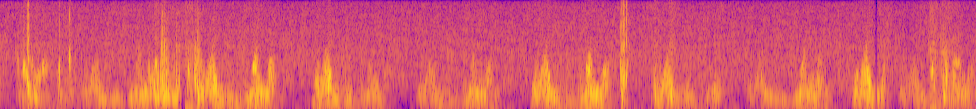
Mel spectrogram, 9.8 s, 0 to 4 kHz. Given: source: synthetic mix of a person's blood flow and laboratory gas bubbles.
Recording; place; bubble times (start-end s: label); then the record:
Doppler ultrasound of blood flow; precordium
0.15-0.49 s: bubbles
0.55-0.64 s: bubbles
0.67-0.73 s: bubbles
1.46-1.82 s: bubbles
1.85-2.05 s: bubbles
6.17-6.31 s: bubbles
6.51-6.60 s: bubbles
6.68-6.77 s: bubbles
9.29-9.62 s: bubbles
From the record:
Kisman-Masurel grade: 223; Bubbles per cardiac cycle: several, 3 to 8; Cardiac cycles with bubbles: 10 to 50%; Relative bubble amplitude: loud (0.450 to 0.775); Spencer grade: 2 (many but less than half of the cardiac periods contain bubble signals, singularly or in groups); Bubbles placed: only in the low amplitude regions of the cardiac cycle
